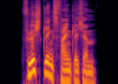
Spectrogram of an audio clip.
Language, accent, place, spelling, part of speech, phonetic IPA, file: German, Germany, Berlin, flüchtlingsfeindlichem, adjective, [ˈflʏçtlɪŋsˌfaɪ̯ntlɪçm̩], De-flüchtlingsfeindlichem.ogg
- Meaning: strong dative masculine/neuter singular of flüchtlingsfeindlich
